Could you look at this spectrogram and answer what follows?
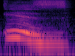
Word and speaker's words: is: we go the word is it's not is on voice it's pronounced as if it were a z is this is good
